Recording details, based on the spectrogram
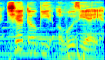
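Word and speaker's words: Chidobe Awuzie: I don't think I did, but um we picked up Chiobe, this is how you pronounce it. This is Chiobi Auzier in free agency.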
